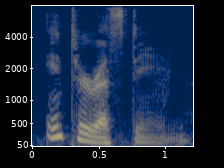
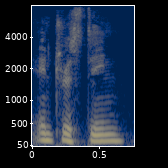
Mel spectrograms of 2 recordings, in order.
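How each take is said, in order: First: The word is over-enunciated, with an extra syllable. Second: The word is said casually, with fewer syllables. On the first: "maybe hypercorrected sounding, or like you're trying to over-enunciate" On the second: "So common pronunciation"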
